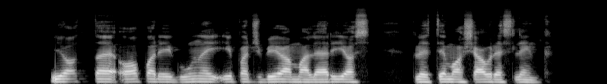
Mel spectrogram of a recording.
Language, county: Lithuanian, Klaipėda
